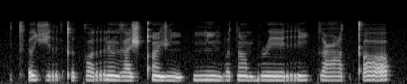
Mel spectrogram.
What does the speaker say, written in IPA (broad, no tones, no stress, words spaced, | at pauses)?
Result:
t͡sʼəçərkʼəkɒ rə̃ɣaʒ qʼə̃ʒĩ | ɲĩbʌtɑ̃ bɹe rikəʕʌtˤ kʼɒ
